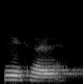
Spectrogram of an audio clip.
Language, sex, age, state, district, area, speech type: Hindi, female, 30-45, Uttar Pradesh, Prayagraj, rural, conversation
